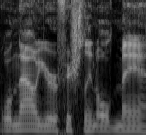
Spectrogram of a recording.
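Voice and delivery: ordinary talk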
